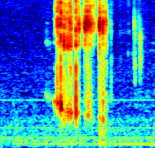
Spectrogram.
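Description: A crisp bite and a few crunchy chews into snacks kept for a month and a half, brief and close against a quiet room.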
